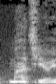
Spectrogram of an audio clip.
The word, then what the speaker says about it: Macchio: Macchio, yeah.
